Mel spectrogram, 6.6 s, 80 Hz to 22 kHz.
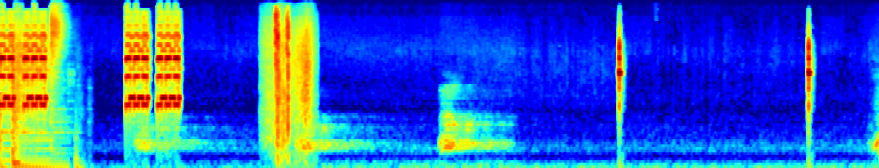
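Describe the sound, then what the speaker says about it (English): An incoming phone call rings in the Persona 4 Golden video game: two short electronic ringing bursts near the start, followed by a few soft menu clicks and chimes over quiet background music. "We're gonna get a phone call first. Let's see who it is."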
